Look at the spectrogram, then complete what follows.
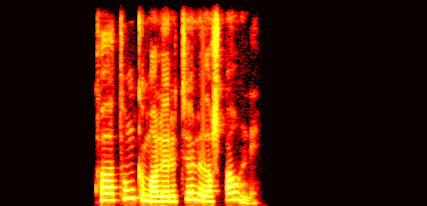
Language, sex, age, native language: Icelandic, female, 50-59, Icelandic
